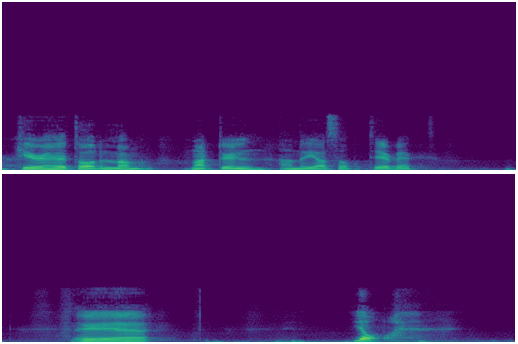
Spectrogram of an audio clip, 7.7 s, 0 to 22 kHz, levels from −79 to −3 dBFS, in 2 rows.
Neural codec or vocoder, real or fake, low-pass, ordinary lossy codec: codec, 16 kHz, 0.5 kbps, FunCodec, trained on LibriTTS, 25 frames a second; fake; 7.2 kHz; none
